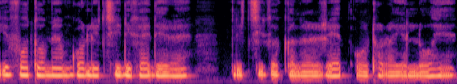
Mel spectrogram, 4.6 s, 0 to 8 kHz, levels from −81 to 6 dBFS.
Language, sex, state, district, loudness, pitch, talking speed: Hindi, female, Arunachal Pradesh, Longding, -16 LUFS, 210 Hz, 210 wpm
